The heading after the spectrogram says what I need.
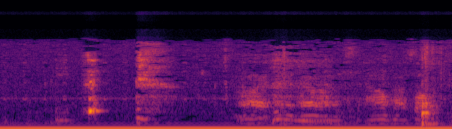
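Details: Hiccups in a person having them for the first time in a year; two abrupt, brief hiccup sounds about three seconds apart, with quiet talk between them while remedies such as holding breath and drinking are discussed.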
